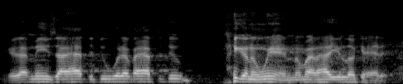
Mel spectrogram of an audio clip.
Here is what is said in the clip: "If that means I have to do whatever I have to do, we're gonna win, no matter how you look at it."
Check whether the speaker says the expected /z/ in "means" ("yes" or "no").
yes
